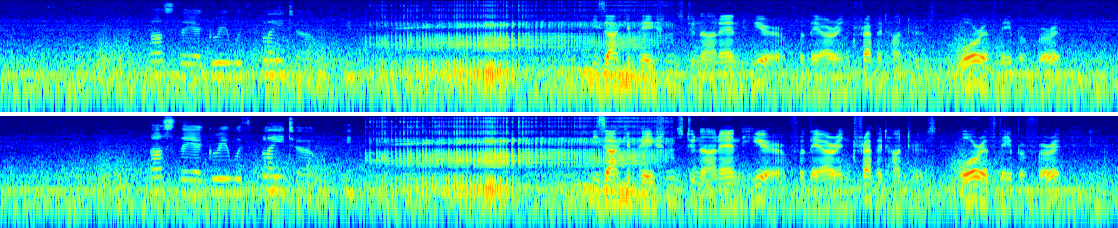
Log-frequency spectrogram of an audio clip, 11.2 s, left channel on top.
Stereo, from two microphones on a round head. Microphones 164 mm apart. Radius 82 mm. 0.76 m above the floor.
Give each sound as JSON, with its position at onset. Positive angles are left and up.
{"t": 1.5, "sound": "a woman speaking", "side_deg": -65}
{"t": 3.6, "sound": "a zipper", "side_deg": -45}
{"t": 5.9, "sound": "a man speaking", "side_deg": -75}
